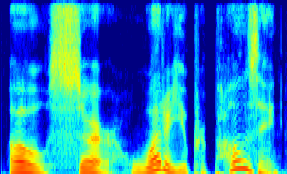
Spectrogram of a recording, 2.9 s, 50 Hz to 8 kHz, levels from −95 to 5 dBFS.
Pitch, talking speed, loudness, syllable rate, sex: 205 Hz, 125 wpm, -18 LUFS, 3.6 syllables/s, female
